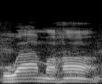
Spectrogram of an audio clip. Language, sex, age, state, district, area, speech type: Sanskrit, male, 18-30, Assam, Dhemaji, rural, read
